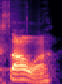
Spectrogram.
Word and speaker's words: Sawa: Well, and with Scott, like one of my best friends' names is Sawa, like Frank Sawa. It's pronounced with a W, spelled exactly the same as Sava.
